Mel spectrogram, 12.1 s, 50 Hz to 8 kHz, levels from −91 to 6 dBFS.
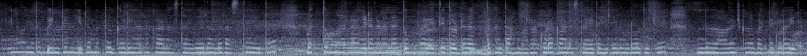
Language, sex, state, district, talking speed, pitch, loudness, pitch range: Kannada, female, Karnataka, Bellary, 145 wpm, 235 Hz, -25 LUFS, 230-240 Hz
